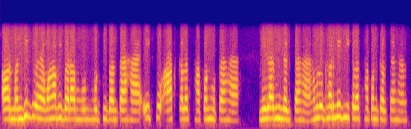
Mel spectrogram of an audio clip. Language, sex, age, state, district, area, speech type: Hindi, female, 30-45, Bihar, Muzaffarpur, urban, conversation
